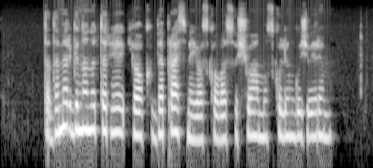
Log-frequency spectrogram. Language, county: Lithuanian, Panevėžys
